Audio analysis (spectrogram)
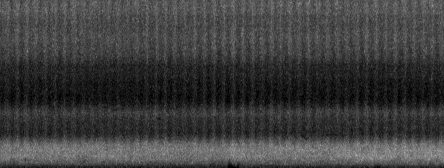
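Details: Cricket chirping outdoors, a dense high-pitched shimmering trill pulsing steadily about two and a half times per second throughout, with a soft low rumble of wind and one brief thud near the middle.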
